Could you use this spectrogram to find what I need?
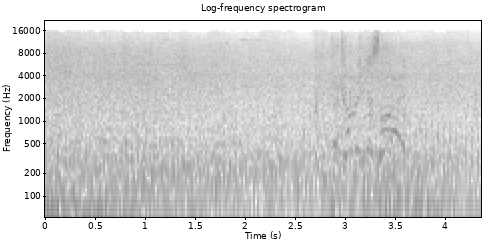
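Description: A helicopter's rotor drones overhead.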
